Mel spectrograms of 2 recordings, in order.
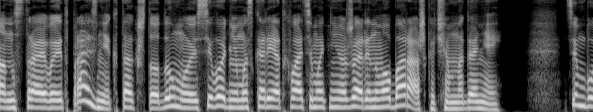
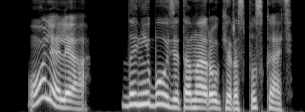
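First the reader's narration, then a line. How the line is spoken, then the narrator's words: Snorting. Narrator (Russian): хмыкнул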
